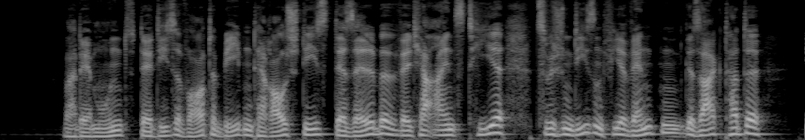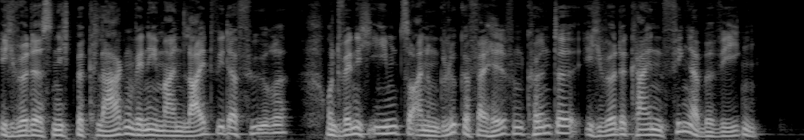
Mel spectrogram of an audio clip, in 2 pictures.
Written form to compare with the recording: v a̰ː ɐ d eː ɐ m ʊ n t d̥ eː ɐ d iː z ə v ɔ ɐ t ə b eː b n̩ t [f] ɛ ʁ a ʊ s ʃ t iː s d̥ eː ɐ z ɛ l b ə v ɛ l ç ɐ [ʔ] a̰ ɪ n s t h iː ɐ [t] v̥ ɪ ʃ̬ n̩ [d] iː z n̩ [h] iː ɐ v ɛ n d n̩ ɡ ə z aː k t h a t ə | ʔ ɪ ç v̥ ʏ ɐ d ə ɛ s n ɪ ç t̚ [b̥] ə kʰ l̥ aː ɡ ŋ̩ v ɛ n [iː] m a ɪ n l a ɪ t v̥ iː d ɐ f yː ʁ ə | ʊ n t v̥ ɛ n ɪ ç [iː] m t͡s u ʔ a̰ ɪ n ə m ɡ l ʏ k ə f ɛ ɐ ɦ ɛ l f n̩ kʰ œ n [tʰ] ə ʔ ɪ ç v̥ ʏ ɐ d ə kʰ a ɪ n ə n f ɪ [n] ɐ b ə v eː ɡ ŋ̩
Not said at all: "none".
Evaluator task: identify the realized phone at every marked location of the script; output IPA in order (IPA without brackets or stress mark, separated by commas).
h, ʔ, t͡s, d, f, b̥, iː, iː, t, ŋ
